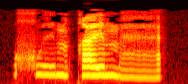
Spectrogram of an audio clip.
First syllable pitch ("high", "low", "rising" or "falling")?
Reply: falling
